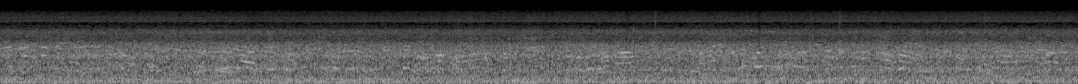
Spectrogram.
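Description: A torrent of muddy floodwater rushing down a waterfall in a steady, unbroken wash of noise, with faint distant human voices calling over it.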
